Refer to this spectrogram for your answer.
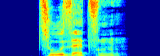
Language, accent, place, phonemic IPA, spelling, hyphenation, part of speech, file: German, Germany, Berlin, /ˈtsuːˌzɛtsən/, zusetzen, zu‧set‧zen, verb, De-zusetzen.ogg
- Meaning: 1. to add 2. to give or expend something from one’s reserves 3. to become clogged 4. to badger, to afflict (with words or physically) 5. alternative form of dazusetzen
